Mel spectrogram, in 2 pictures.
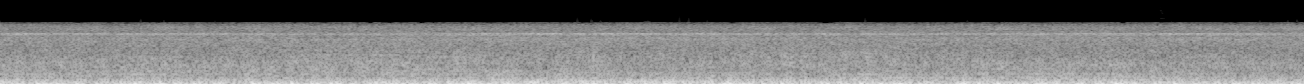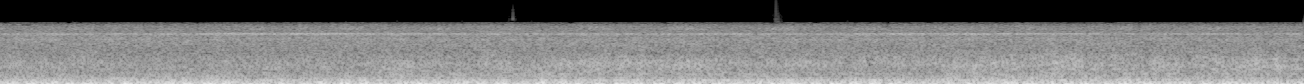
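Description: Steady outdoor night background at a nest-camera microphone: a continuous low rumble with a thin, constant high tone above it.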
